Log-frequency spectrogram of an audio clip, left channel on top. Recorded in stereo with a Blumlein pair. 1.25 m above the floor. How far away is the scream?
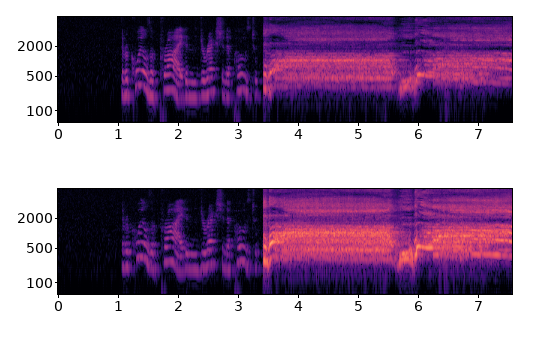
About 0.5 m.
